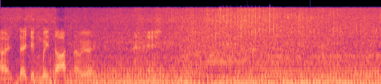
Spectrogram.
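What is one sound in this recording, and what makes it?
Motorbike engines hum as they ride past.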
